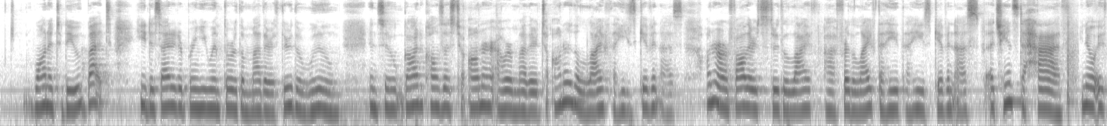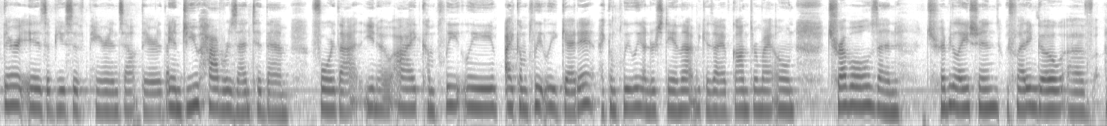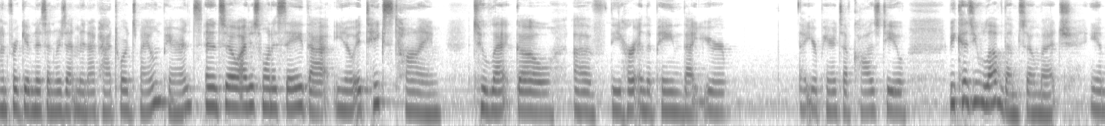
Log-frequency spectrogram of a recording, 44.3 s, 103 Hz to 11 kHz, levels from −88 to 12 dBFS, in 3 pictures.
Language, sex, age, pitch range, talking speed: English, female, 20-39, 185-210 Hz, 195 wpm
